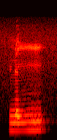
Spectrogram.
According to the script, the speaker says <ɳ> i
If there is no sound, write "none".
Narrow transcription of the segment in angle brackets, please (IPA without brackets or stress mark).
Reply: ɳ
